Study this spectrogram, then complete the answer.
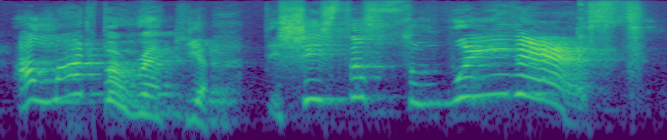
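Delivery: high, chirpy gossip voice, giggling; gossipy church lady. Retold or imitated. Preacher to congregation, mimicking a sweet town gossip, high and giggly. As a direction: coo the names like juicy news.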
